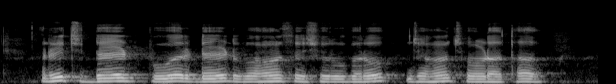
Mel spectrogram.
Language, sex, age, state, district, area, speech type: Urdu, male, 45-60, Delhi, Central Delhi, urban, read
